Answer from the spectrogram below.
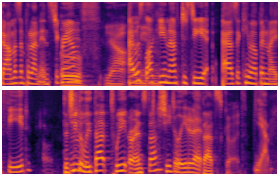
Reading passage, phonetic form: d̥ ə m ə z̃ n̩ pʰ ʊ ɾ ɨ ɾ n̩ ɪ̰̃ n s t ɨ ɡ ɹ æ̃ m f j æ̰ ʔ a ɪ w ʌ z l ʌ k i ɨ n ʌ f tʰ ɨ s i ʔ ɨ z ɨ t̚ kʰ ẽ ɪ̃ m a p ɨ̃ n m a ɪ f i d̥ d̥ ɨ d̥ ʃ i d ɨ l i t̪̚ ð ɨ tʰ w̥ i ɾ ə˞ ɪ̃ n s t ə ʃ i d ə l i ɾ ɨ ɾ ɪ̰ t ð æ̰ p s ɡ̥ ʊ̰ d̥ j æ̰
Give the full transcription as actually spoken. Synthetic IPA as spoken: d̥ ɑ m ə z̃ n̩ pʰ ʊ ɾ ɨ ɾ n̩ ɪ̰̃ n s t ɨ ɡ ɹ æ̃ m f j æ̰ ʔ a ɪ w ʌ z l ʌ k i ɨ n ʌ f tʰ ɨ s i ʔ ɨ z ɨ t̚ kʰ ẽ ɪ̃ m ʌ p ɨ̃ n m a ɪ f i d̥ d̥ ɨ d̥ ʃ i d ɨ l i t̪̚ ð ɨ tʰ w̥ i ɾ ə˞ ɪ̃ n s t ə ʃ i d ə l i ɾ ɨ ɾ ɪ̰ t ð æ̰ t s ɡ̥ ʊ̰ d̥ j æ̰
